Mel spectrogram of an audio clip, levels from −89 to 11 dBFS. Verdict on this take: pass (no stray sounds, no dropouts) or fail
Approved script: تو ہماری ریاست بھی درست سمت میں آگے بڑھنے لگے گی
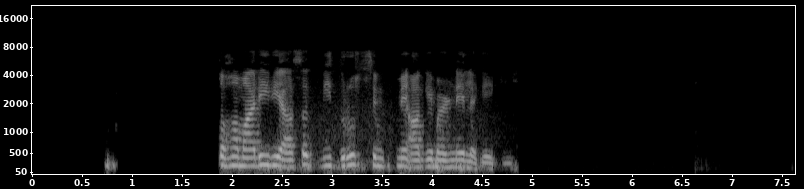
pass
